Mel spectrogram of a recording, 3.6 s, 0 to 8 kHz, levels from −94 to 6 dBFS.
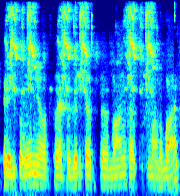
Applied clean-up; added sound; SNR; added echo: neural mask model Resemble Enhance denoiser.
